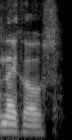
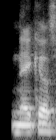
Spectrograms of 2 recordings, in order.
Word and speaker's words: Nikos: Um, the big three schools to watch per Pete Nikos for on three or Nakos. I might be saying his name wrong, which if I am Pete, I apologize. Isn't I think it's Nikkos. Nikos.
